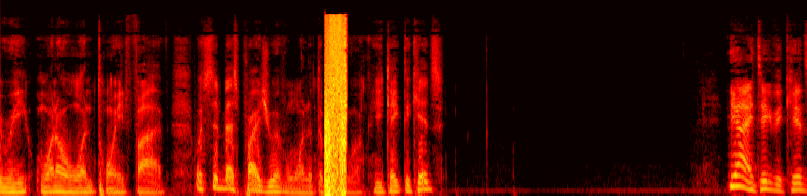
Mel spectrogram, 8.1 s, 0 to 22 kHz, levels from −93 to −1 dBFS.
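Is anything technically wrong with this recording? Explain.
Yes. From 3.25 to 3.46 s the speech is replaced by loud, harsh broadband noise: samples built from the wrong bytes. Each sample's bytes are assembled misaligned or in swapped order, so the rapidly changing low bits land in the high-order position and dominate every value.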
